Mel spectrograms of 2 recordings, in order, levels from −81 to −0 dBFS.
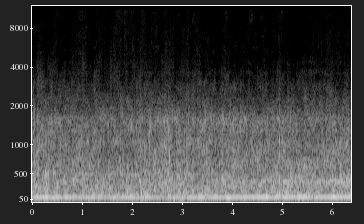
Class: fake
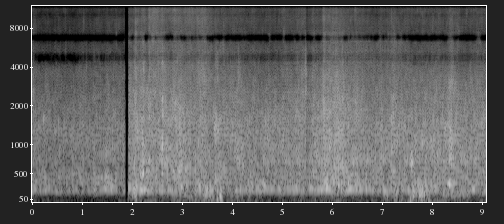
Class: fake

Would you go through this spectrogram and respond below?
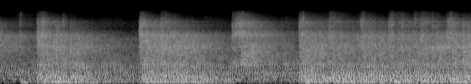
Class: fake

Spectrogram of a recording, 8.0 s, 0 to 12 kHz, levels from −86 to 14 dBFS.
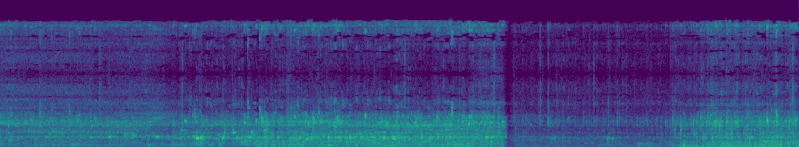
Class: real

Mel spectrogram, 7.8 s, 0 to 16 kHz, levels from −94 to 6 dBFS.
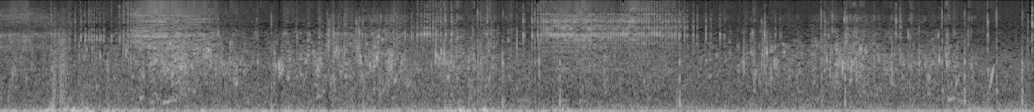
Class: real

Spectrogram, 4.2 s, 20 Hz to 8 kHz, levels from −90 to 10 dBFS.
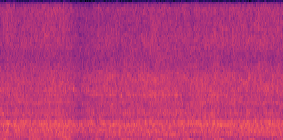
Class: fake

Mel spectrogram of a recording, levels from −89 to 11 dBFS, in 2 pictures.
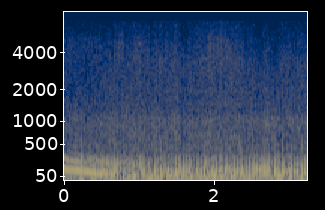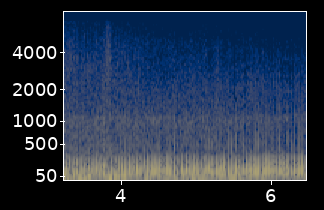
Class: fake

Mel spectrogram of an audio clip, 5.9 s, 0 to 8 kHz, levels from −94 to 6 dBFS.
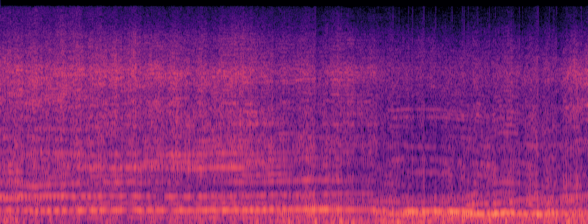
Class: real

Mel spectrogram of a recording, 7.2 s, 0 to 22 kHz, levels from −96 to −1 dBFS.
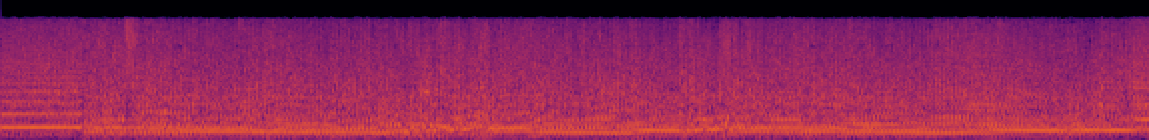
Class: real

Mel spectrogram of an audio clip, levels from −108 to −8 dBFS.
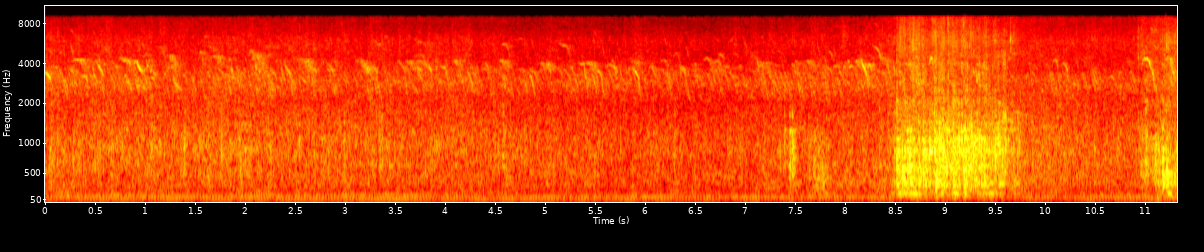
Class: real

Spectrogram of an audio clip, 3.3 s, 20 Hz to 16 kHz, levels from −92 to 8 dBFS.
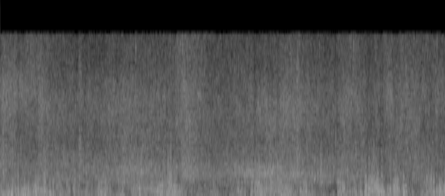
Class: real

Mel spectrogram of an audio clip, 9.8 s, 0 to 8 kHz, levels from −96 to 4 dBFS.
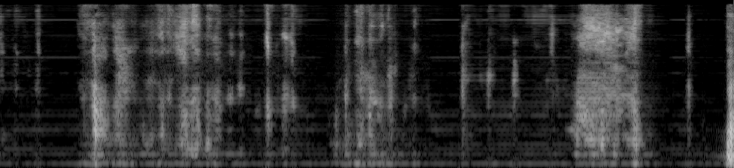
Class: fake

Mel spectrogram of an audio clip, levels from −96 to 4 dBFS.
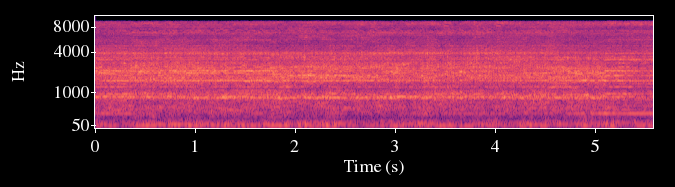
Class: fake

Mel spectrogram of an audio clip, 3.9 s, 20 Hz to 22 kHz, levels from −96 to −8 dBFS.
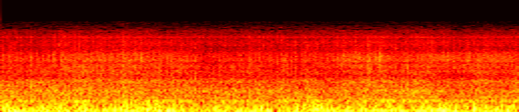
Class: real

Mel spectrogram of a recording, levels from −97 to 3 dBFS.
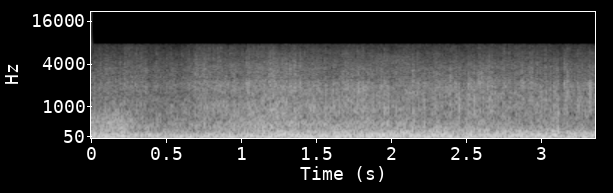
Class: real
